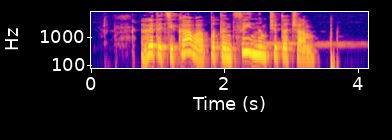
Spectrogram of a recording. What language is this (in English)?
Belarusian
